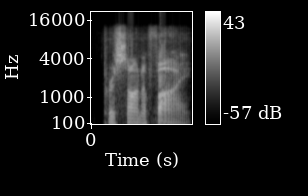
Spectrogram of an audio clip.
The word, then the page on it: personify: American English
